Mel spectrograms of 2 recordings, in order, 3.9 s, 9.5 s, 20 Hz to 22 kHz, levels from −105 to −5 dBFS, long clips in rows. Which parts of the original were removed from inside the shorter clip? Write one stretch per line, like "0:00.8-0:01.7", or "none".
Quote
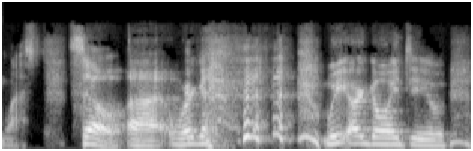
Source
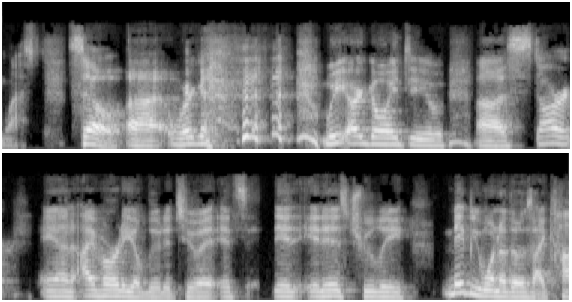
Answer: none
